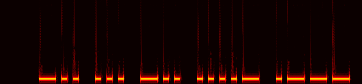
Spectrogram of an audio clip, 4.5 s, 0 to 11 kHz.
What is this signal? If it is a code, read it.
Morse code, heard as a keyed tone, about 17 wpm, 700 Hz. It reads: DSD4J
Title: Five Challenging Letter-Number Combinations 17wpm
